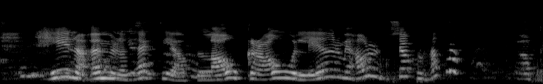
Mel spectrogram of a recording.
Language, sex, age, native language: Icelandic, female, 11, Icelandic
